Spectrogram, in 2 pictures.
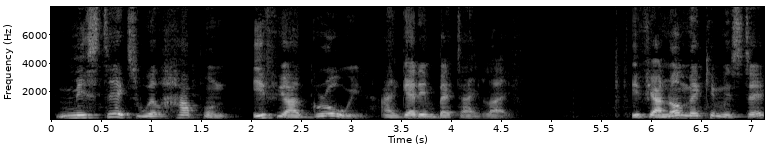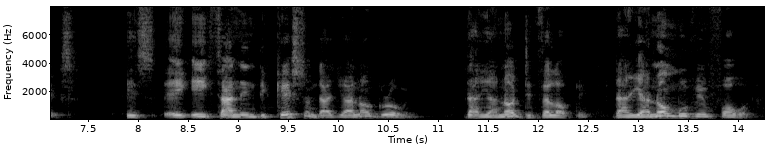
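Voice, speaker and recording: Husky low-voiced male motivational preacher. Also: expressive. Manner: emphatic, deliberate repetition of phrases. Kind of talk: motivational sermon.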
